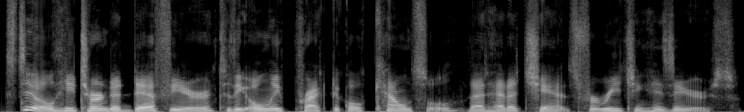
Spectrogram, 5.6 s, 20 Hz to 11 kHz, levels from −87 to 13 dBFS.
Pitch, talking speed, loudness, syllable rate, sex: 170 Hz, 205 wpm, -18 LUFS, 4.8 syllables/s, male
